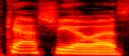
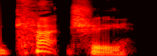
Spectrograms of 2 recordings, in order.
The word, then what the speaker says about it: CachyOS: How do you guys pronounce CachyOS? Let us know in the comments. So I never started even playing thought with of it about cache. Yeah, it makes sense. Yeah, I just say catchy.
